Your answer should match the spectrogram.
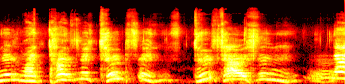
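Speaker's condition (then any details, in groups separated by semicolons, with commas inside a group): Brain injury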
